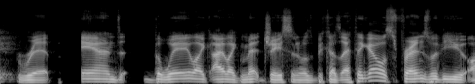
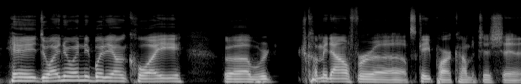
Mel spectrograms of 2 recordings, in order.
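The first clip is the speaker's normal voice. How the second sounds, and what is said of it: Slightly deeper imitation of friend's voice. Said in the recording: “You adopted a little bit of a voice there. ... very accurate impression of me. ... It honestly was relatively close. It was just a little bit deeper, but I could sense you where you just put a little stank on it.”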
